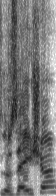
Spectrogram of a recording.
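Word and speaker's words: Lusatia: difficulties for for you in English it is pronounced L Asia but you you are pretty close yes that's the historical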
